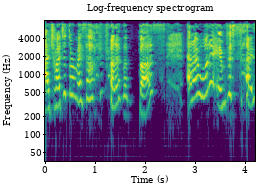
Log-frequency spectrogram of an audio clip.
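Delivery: very high-pitched voice talking through laughter. Recounting a breakdown with dark humor, laughing while talking. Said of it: "sorry, I'm laughing".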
